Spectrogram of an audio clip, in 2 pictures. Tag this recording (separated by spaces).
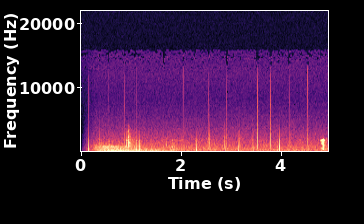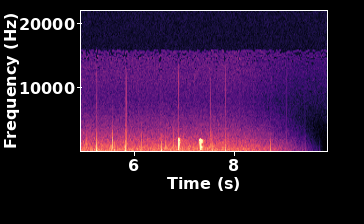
guitar tension vinyl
